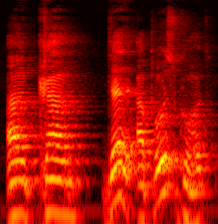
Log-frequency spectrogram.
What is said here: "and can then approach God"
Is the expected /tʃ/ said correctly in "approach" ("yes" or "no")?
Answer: no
